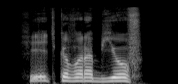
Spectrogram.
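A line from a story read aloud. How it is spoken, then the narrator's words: Forced out, strained. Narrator (Russian): выдавил парень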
